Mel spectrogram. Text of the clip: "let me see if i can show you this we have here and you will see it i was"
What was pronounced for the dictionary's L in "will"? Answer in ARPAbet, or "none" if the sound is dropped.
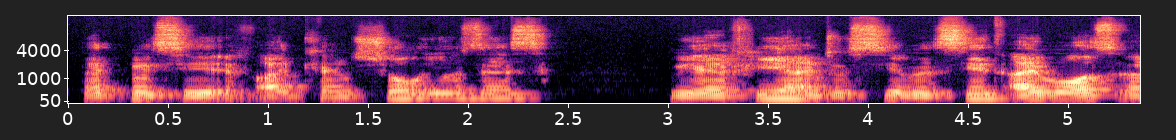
W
